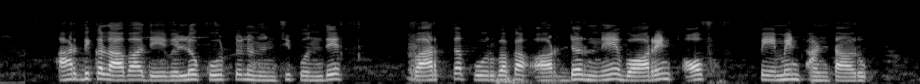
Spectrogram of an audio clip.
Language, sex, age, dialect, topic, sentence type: Telugu, female, 31-35, Central/Coastal, banking, statement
